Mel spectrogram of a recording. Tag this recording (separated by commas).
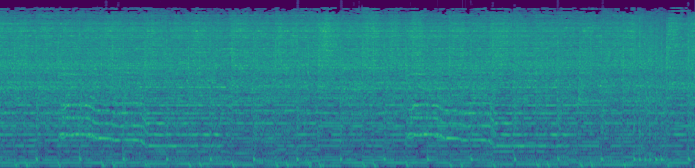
Grunge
